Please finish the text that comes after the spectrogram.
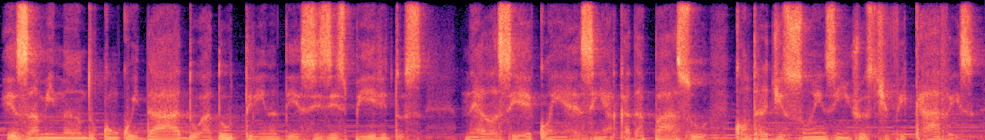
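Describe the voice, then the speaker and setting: Man voicing a deep, slow, solemn spirit teacher. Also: steady tone, bright, forceful tone, soft background music, full character voice. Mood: grave admonishing. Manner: grave, measured, formal and sententious. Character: solemn, stern, wise male spirit teacher answering questions. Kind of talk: scripted radio drama, didactic pronouncements.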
